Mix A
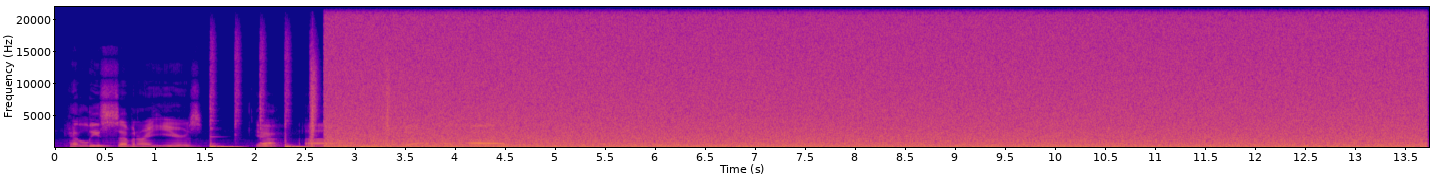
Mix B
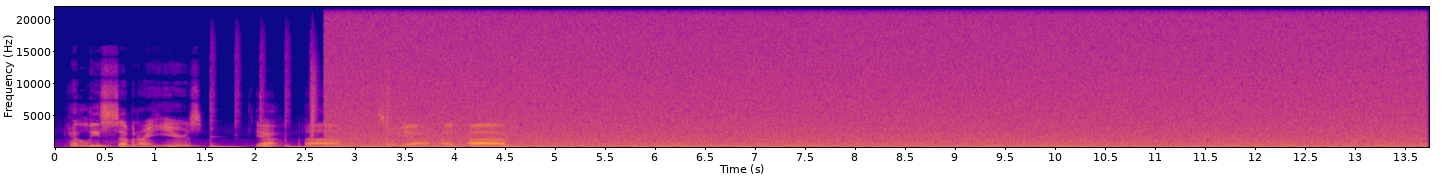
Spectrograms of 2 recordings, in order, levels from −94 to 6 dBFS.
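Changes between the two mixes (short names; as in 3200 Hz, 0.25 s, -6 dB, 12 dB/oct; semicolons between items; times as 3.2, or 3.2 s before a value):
speech +11.0 dB; first sound: add high shelf 11000 Hz -5.5 dB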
